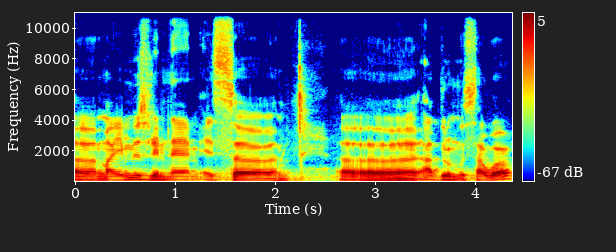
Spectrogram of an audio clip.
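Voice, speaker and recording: This man has a French accent. His pitch sits fairly low. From Belgium. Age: 50s. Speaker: fashion designer. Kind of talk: interview. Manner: halting.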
